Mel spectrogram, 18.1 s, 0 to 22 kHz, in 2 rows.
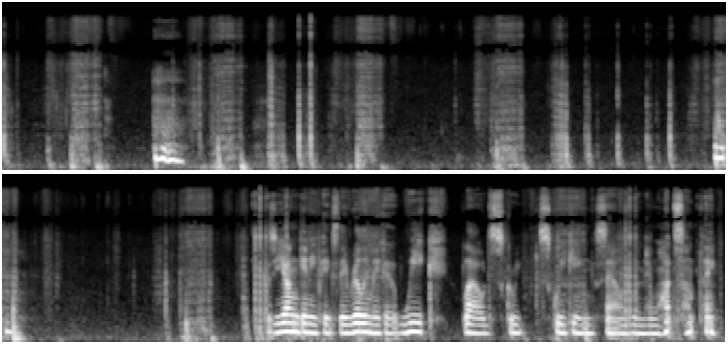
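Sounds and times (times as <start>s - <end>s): thread rasping through cloth: 0.0s - 1.4s, 2.2s - 5.0s, 5.6s - 14.0s, 15.6s - 18.0s
person humming or half-laughing: 1.9s - 2.4s.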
